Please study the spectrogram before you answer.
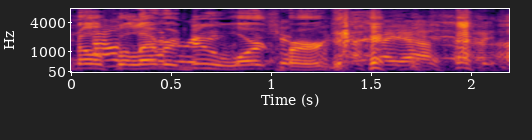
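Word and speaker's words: Wartburg: if we'll ever do wartberg it sounds better in English if you pronounce it V there go hey Campbell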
